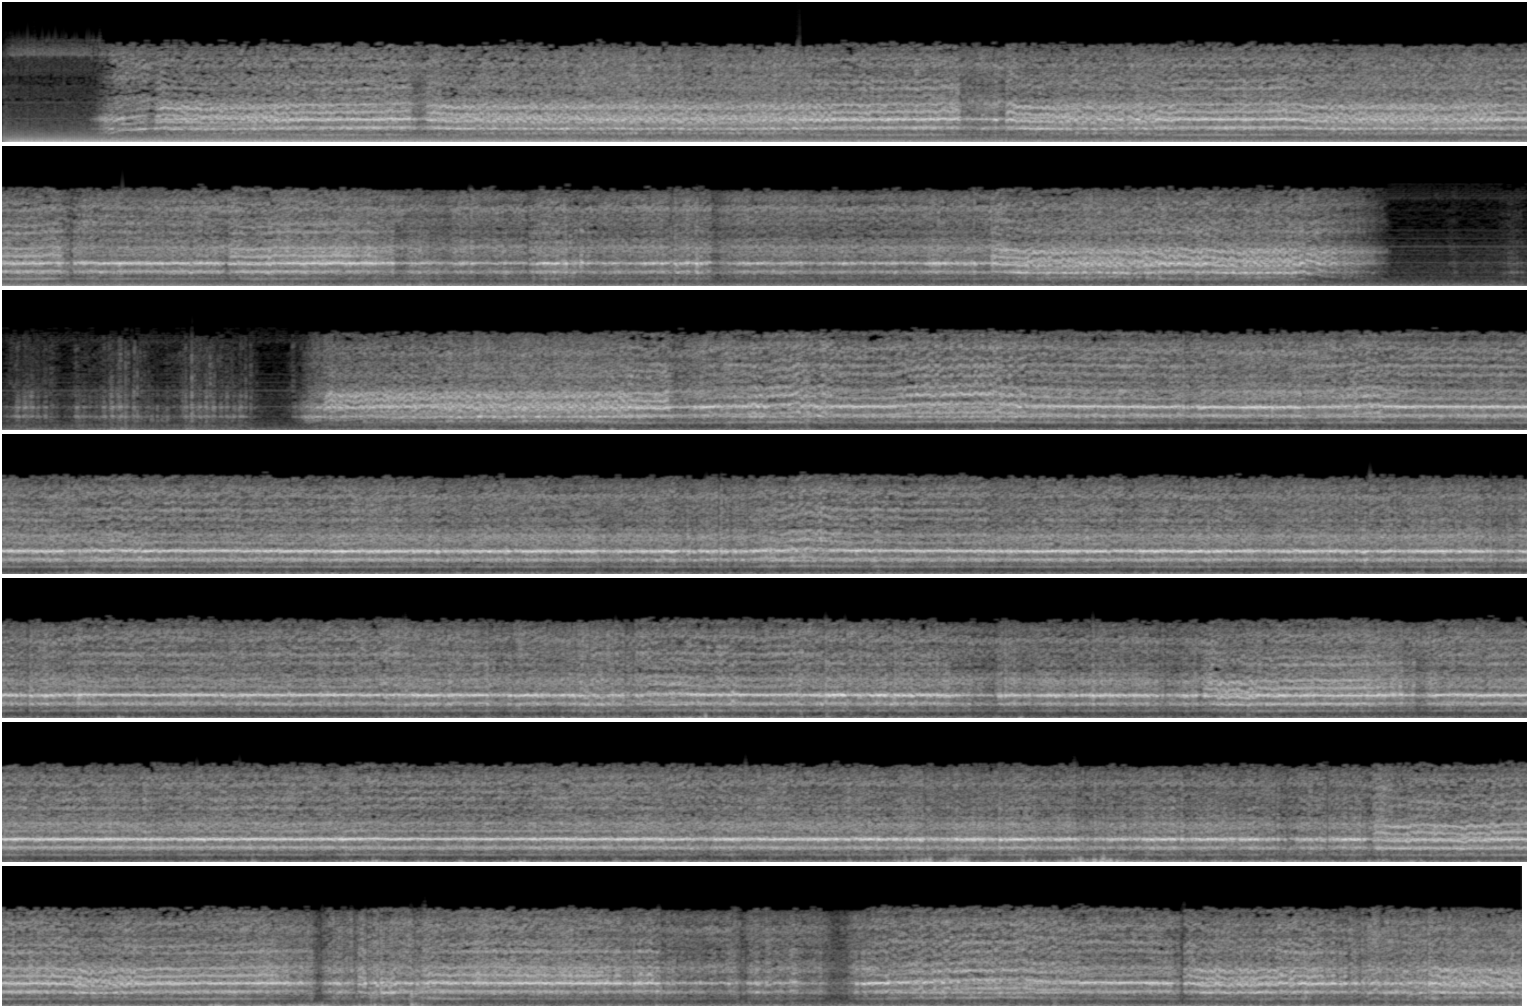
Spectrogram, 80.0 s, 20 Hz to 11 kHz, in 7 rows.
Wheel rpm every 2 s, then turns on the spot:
70, 160, 160, 160, 160, 160, 160, 160, 160, 160, 110, 20, 50, 160, 160, 160, 160, 160, 160, 160, 160, 160, 160, 160, 160, 160, 160, 160, 160, 160, 160, 160, 160, 160, 160, 160, 170, 160, 160, 160.
22-24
